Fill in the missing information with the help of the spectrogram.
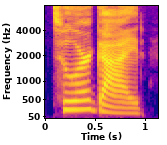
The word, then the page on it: tour guide: anglais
